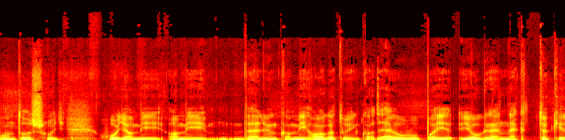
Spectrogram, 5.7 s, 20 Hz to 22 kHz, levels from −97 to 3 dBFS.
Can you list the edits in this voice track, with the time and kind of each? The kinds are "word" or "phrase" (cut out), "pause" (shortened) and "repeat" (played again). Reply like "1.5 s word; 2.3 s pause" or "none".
3.8 s phrase

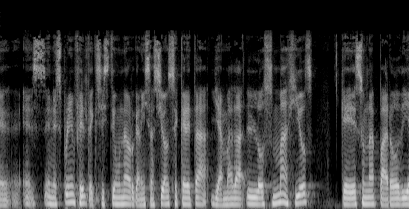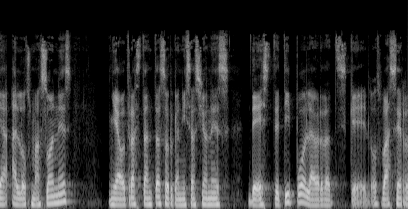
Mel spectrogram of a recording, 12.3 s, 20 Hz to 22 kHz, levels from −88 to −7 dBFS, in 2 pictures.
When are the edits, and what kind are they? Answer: none

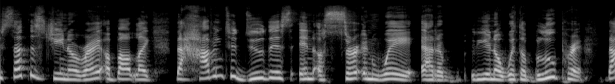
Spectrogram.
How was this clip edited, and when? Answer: none

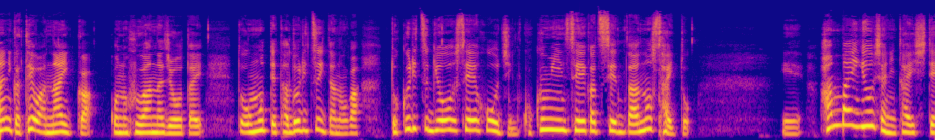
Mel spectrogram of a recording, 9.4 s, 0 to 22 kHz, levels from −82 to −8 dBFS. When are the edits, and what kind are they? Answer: none

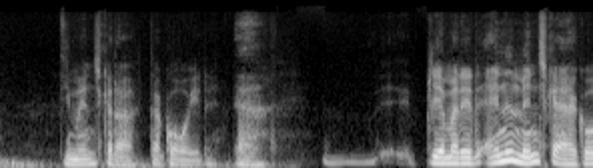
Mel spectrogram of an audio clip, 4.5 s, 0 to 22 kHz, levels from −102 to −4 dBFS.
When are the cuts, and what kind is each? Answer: none

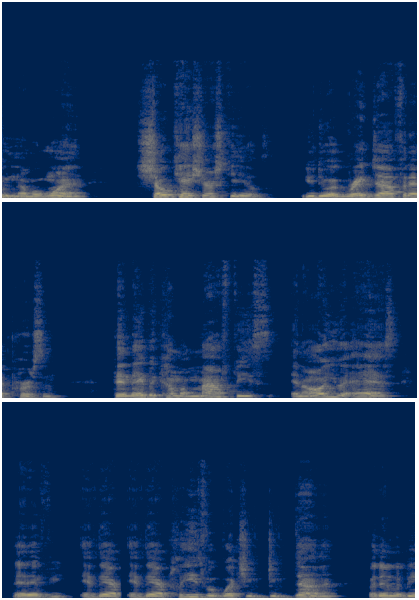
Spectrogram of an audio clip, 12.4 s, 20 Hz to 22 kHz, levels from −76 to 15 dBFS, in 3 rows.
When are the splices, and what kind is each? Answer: 2.9 s pause; 9.5 s repeat; 11.0 s repeat

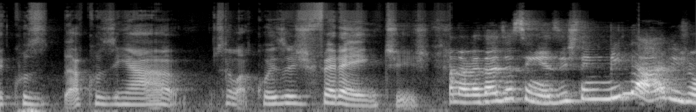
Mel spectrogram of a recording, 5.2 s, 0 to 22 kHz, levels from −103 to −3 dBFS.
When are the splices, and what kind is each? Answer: 3.3 s pause

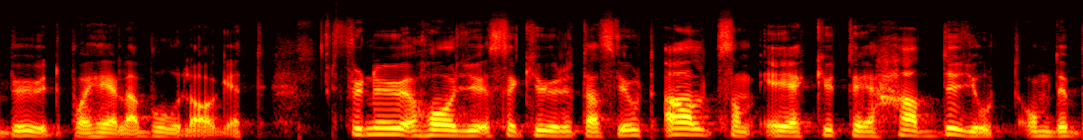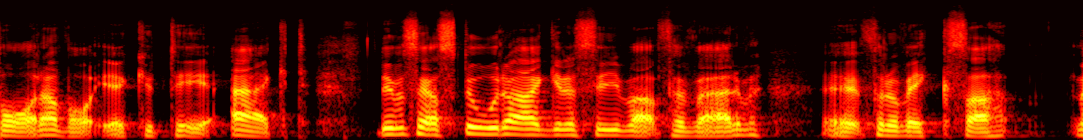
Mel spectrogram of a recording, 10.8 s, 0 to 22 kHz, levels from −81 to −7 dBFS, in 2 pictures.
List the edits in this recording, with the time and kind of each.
none

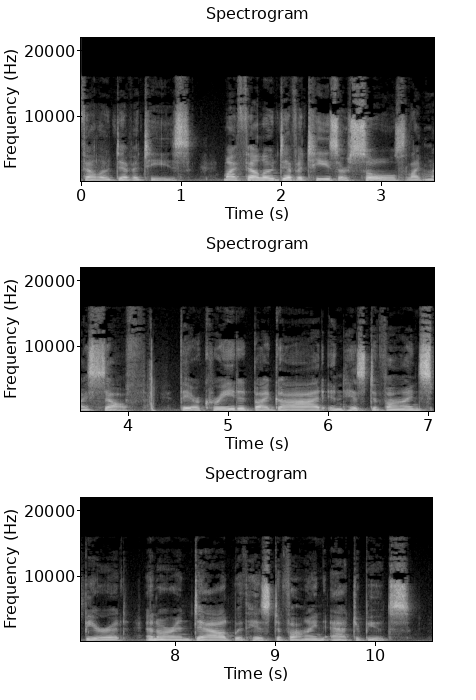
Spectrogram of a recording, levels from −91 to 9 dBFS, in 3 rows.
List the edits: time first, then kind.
1.3 s pause; 4.4 s pause; 7.6 s pause

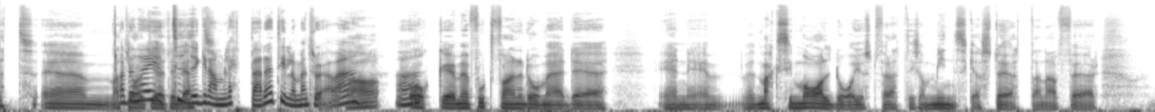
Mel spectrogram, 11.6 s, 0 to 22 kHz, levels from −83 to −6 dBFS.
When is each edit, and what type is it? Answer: 8.4 s word

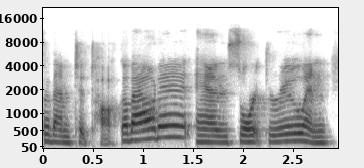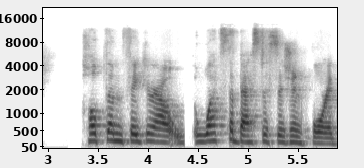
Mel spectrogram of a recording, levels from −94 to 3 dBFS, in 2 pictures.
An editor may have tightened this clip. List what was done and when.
4.4 s word

